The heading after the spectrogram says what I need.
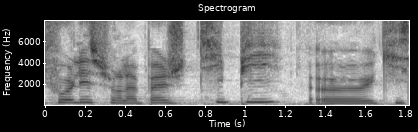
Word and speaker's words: Tipeee: Il faut aller sur la page Tipeee, qui s'écrit TIP3E.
